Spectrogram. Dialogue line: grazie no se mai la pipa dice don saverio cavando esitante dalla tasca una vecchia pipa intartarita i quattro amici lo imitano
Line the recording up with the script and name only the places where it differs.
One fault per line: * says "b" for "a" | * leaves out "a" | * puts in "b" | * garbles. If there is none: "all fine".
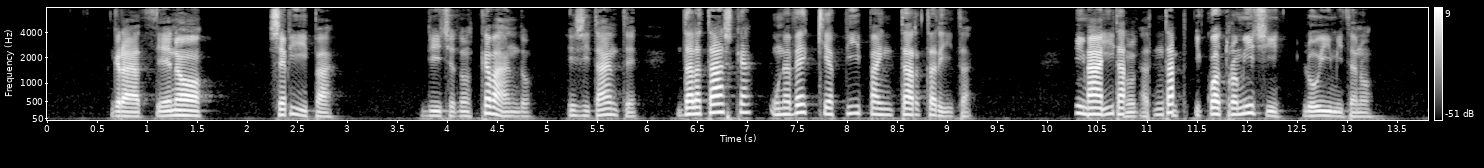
* leaves out "mai la"
* leaves out "saverio"
* garbles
